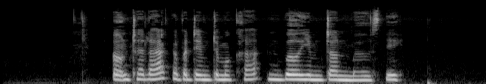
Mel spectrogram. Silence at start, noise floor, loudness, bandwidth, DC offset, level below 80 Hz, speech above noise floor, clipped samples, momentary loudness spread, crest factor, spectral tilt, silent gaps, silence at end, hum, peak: 0.8 s; -58 dBFS; -18 LUFS; 14 kHz; under 0.1%; -50 dBFS; 41 dB; under 0.1%; 8 LU; 14 dB; -5.5 dB/octave; none; 0.55 s; none; -4 dBFS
